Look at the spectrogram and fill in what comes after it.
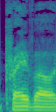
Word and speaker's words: Prevost: I can't, the only thing I know about it that where there was some evidence was when I took it into the Prevo. It's called Prevost, but it's French, so it's pronounced Prevo.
